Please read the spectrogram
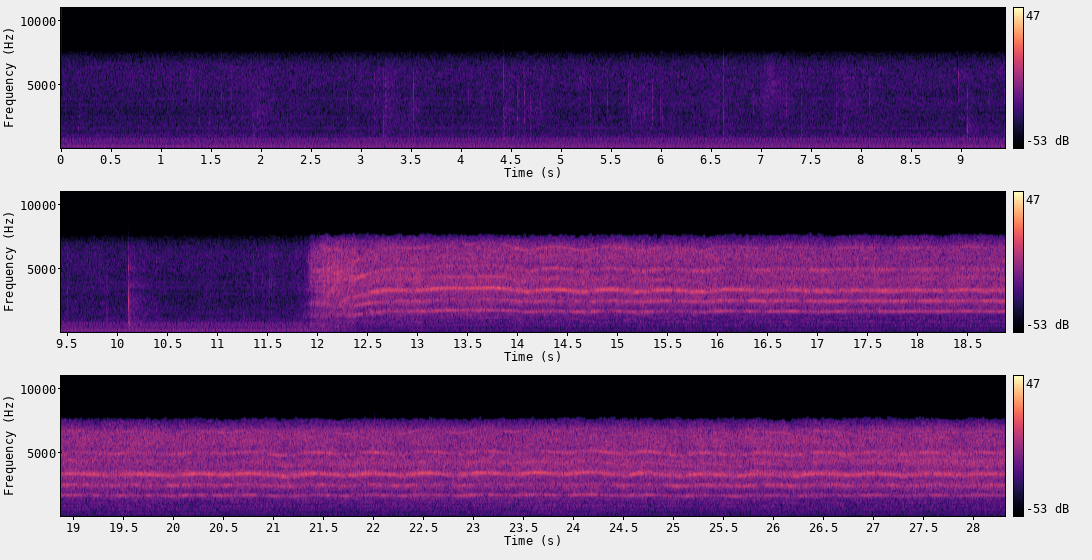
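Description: Makita electric rotary polisher with a wool pad running steadily, buffing compound into a solid surface countertop to a gloss. About twelve seconds in, the sound jumps abruptly to a louder, higher whine, which rises briefly and then holds steady.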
